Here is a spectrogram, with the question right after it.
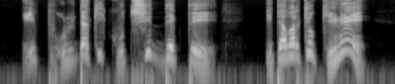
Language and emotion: Bengali, disgusted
